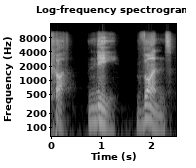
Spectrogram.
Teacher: connivance is a noun it is pronounced c n vun with the stress on the second syllable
